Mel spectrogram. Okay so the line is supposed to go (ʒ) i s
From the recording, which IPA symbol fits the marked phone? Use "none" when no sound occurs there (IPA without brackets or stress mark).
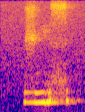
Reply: ʒ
